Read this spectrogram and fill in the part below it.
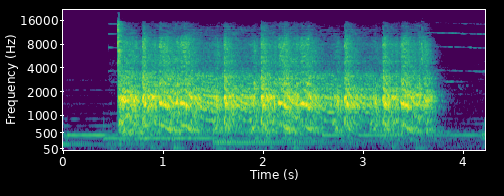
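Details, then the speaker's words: Built used Hayabusa engine swapped into a Banshee, cranking after the starter was replaced: harsh, uneven, lumpy beat, same noise or worse, no catch. Owner suspects a holed piston, bent valve, or timing off, possibly skipped timing from the previous owner's teardown; unconfirmed. "I just replaced the starter and it's making that same exact noise, even worse. So either it's down a hole, valve's bent, or the timing's off."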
